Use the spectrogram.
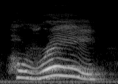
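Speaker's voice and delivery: high happy cheer. Acted. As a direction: cheer like a crowd of chicks. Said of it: "they cried".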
